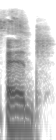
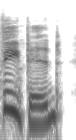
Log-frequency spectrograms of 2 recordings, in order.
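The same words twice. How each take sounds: First: The first vowel is unlike the one in vapor. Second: The first vowel sounds like the one in vapor. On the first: The speaker calls it right. "instead of" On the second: The speaker calls it wrong. "saying vapid"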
